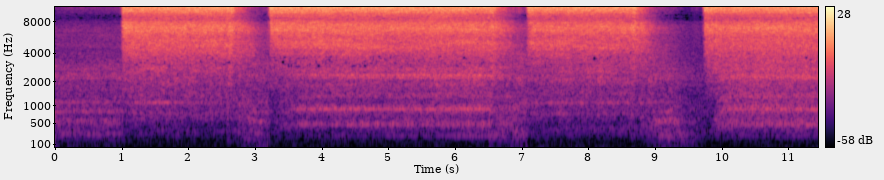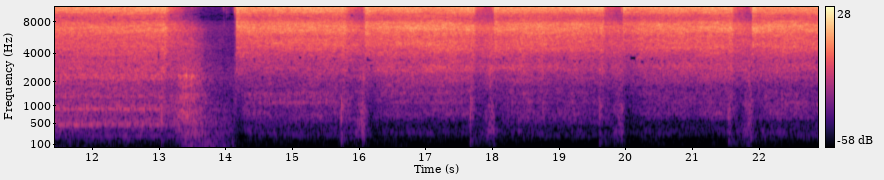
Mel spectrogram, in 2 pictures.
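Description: A spray gun hisses loudly in repeated bursts.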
